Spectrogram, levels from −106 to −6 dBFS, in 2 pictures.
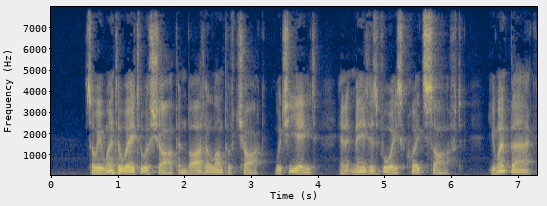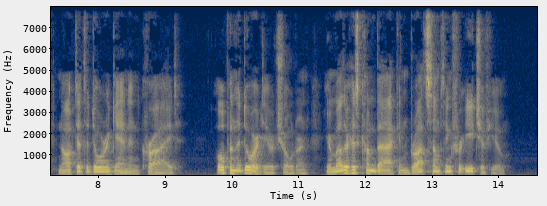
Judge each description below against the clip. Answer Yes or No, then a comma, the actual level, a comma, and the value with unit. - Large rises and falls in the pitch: No, average, 4.1 semitones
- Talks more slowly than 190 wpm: No, fast, 205 wpm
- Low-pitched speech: Yes, very low, 95 Hz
